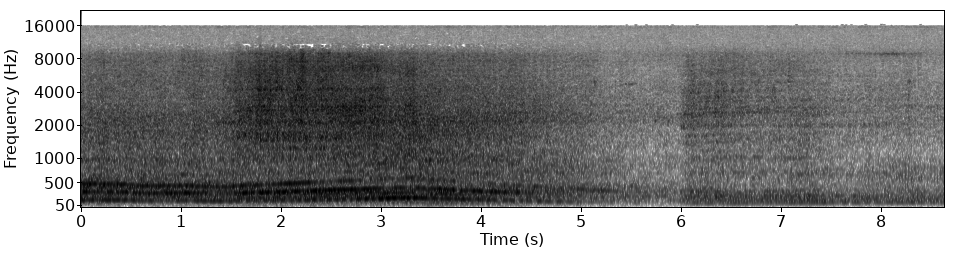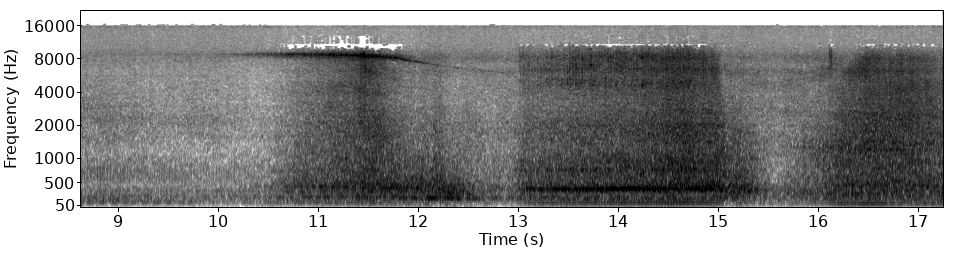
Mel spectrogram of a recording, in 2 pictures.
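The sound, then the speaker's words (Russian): A bus pulls away with a loud, deep engine drone that rises in pitch, eases off, then swells again later, with no voices. “Автобус уезжает”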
